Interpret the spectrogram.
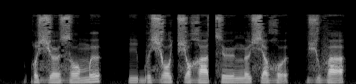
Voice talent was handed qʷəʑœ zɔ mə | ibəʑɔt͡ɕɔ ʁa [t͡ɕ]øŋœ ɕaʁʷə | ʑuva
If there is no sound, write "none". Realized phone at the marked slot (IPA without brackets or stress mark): t͡s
